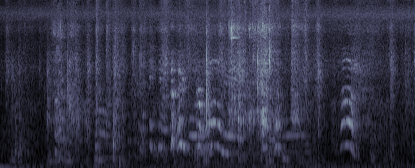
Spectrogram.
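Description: A woman shouts excitedly nearby.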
